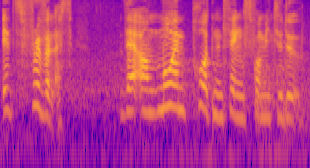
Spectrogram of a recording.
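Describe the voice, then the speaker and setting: A woman acting as a proud woman warrior in a fantasy game, with a fairly high voice. She speaks in a clipped, defensive way, easily flustered yet earnest. There is faint noise behind her. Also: moderate pace, fairly bright tone, close to an everyday voice. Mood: flustered, indignant. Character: stern proud woman warrior, flustered secret romance reader.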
